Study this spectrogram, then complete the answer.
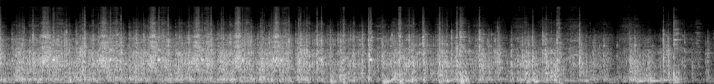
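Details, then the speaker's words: Diesel engine driving a local rice mill, hand-cranked after about two bottle caps of oil were put into the air intake to raise compression: uneven turnover with weak, ragged puffs that never catch; no start from lost compression, piston top found broken. "Baik sahabat, tadi kita coba hidupkan itu susah ya guys. Sudah kita coba pancing, karena tadi mulai kita hidupkan ya guys, kita mau cek apa penyakitnya."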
